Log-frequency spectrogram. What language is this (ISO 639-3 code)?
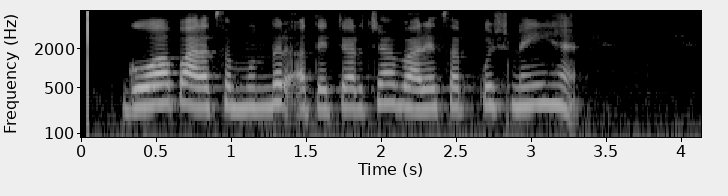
pan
